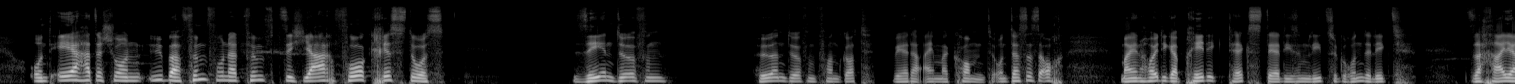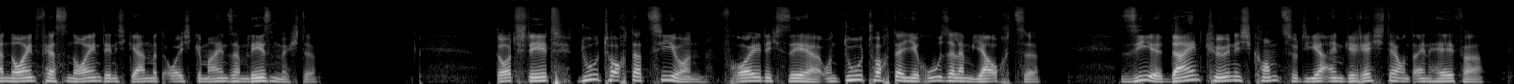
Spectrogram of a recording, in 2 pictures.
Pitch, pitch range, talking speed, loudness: 150 Hz, 135-170 Hz, 135 wpm, -24 LUFS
